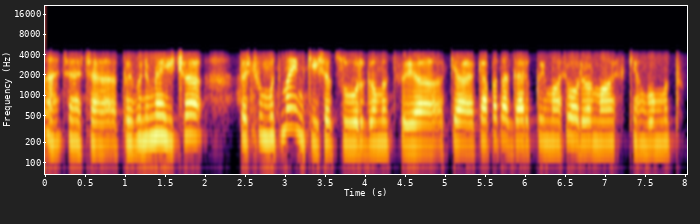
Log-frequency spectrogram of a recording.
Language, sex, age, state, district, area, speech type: Kashmiri, female, 30-45, Jammu and Kashmir, Budgam, rural, conversation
